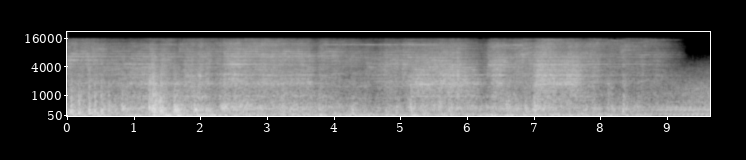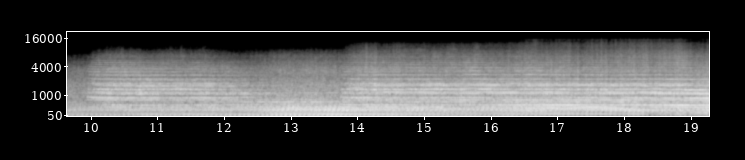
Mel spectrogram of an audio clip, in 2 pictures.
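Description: Loaded lumber cars rolling over a steel trestle, with wheel clicks and rail noise. About nine seconds in, this gives way to EMD GP10 diesel locomotives approaching under power and sounding their air horn over a steady engine hum.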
